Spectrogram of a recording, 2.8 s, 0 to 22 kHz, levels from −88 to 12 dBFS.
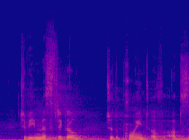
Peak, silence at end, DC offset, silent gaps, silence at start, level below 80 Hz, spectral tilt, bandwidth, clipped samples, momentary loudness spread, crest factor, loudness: -20 dBFS; 0 s; under 0.1%; none; 0 s; -50 dBFS; -6 dB/octave; 17 kHz; under 0.1%; 9 LU; 14 dB; -35 LUFS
